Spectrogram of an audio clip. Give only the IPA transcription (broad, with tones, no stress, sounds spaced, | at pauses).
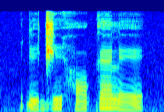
ɗ i˨ d͡ʒ i˦ h ɔ˨ k ɛ˦ l e˨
